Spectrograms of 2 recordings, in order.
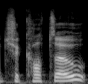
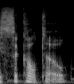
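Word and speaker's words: Cecotto: because some people say Johnny choto because it turns out he's actually an Italian surname even though he's from Venezuela um but in Venezuela it would be sakoto so Johnny sakoto Andrea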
